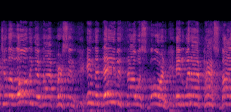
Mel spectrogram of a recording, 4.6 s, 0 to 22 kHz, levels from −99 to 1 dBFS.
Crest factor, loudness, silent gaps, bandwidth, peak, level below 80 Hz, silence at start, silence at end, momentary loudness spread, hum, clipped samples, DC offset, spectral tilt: 20 dB; -34 LUFS; none; 10.5 kHz; -16 dBFS; -66 dBFS; 0 s; 0 s; 7 LU; none; under 0.1%; under 0.1%; -1.5 dB/octave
